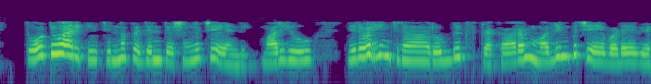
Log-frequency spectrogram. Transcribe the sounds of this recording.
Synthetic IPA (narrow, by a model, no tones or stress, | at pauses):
t̪oːʈiʋaːɾikit͡ʃinːɐpɾɐd͡ʒɐɳʈeːʂɐnlut͡ʃɛːjɐɳɖi | mɐɾiju | niɾʋɐɦiɲt͡ʃinɐɾubɾikspɾɐkaːɾɐmːɐd̪imput͡ʃɛːjɐbɐɽe̞ːʋjɐ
